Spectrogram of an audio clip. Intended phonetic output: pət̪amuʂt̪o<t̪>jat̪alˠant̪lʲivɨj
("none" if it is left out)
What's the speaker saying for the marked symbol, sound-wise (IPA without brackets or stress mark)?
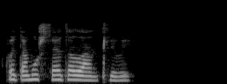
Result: none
